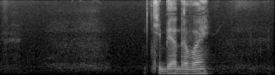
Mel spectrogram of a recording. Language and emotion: Russian, neutral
